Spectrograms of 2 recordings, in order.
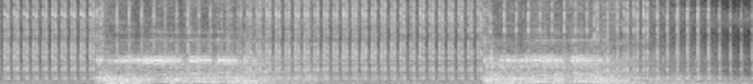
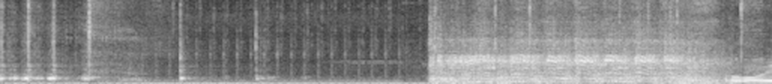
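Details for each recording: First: Forklift engine cranked right after new ignition points were fitted, to check for spark: two short bursts of raspy starter cranking, engine turns over but never fires. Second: Repaired forklift engine cranking about three and a half beats a second, then catching after a jump start and settling into a bright steady run; normal start with brand-new ignition points installed, spark restored.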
